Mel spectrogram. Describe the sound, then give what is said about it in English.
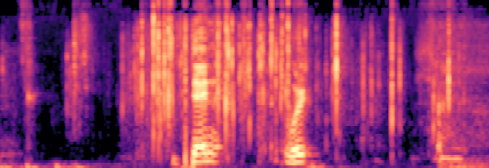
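Crisp crunching from someone chewing crunchy food close to an open microphone, a few dense crackly bursts mixed with voices talking over it. “What is that noise? What's crunching? Fancy. Your mic is on. Are you chewing or are you? Oh yeah. Turn your mic off.”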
